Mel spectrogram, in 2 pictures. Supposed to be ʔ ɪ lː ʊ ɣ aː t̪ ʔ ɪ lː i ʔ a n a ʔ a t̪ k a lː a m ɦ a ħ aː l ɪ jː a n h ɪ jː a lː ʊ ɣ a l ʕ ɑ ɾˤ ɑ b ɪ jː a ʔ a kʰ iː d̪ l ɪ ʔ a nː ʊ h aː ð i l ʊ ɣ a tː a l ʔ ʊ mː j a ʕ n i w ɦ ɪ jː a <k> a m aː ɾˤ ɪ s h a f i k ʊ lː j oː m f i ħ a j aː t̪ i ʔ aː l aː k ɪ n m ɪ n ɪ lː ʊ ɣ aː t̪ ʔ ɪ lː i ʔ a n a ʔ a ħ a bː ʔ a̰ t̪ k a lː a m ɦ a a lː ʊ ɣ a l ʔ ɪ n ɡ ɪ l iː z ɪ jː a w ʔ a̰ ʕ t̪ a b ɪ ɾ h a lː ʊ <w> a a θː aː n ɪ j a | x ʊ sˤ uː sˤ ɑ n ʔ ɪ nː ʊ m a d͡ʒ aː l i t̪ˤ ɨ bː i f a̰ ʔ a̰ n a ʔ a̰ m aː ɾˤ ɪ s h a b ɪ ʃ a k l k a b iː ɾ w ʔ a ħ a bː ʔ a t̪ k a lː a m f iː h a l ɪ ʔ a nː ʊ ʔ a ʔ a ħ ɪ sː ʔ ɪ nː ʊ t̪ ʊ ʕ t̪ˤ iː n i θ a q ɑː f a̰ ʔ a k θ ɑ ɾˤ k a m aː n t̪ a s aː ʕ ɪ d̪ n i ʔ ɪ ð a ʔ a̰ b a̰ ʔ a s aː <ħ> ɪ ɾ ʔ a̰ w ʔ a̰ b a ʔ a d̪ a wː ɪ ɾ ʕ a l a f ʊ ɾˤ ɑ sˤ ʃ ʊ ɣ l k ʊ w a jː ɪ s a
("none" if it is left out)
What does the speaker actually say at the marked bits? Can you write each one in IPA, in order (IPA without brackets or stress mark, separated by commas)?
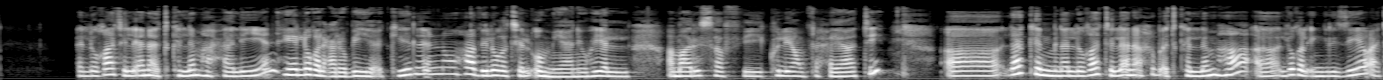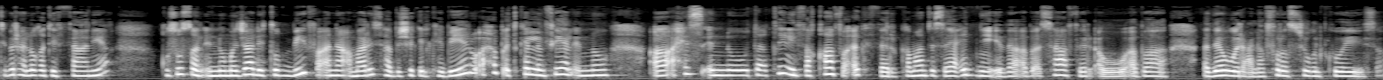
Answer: ʔ, ɣ, f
